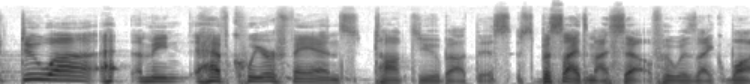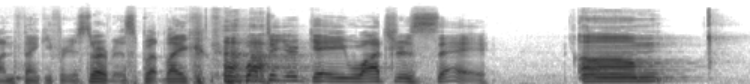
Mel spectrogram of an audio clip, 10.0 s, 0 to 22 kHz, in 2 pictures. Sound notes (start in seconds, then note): 6.2 laughter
